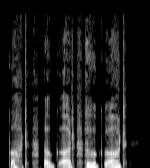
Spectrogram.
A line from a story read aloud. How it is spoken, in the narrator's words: suddenly whimpers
